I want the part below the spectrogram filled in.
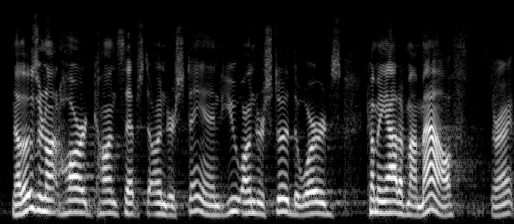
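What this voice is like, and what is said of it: Strong rural Southern US accent. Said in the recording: “my redneck accent is just too strong”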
